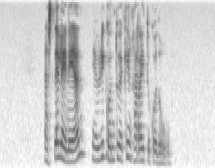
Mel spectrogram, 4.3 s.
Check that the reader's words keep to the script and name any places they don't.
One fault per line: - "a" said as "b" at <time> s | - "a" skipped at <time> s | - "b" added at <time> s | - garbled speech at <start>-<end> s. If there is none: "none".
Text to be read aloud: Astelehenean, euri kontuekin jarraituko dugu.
none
